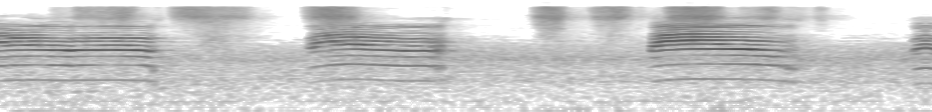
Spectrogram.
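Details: House cat moving about inside a home, repeating loud, clear meows: three full calls about every one and a half seconds and the start of a fourth, each steady then gently falling, quiet room between.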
